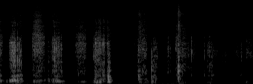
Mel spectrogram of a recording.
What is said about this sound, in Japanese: ね、袋で届いたからちょっとハサミ使います。ハサミ使うのマジで下手なんだよな。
